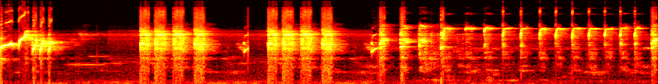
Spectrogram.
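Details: Full, varied white-rumped shama song meant as a lure for other shamas to respond: an opening whistled slur, harsh raspy bursts, then a fast series of short sharp notes repeated several times a second.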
